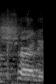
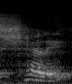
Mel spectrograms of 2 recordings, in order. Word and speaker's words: Shelley: It's Shelley. It's not Shirley. It's Shelley.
